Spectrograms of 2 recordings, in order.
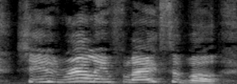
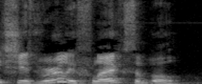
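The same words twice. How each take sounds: First: Repeated through laughter, higher; laughing. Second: Said in the usual way. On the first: Shown as a demonstration. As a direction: say it again cracking up.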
